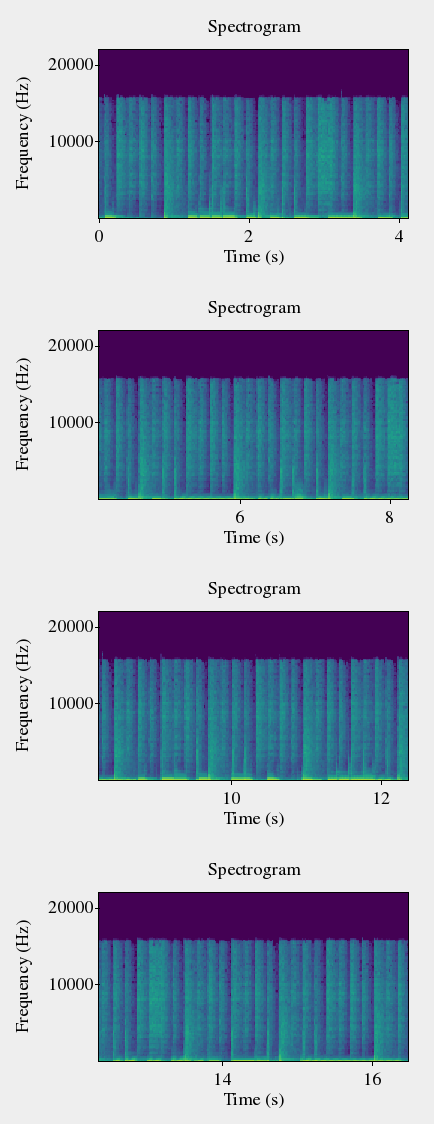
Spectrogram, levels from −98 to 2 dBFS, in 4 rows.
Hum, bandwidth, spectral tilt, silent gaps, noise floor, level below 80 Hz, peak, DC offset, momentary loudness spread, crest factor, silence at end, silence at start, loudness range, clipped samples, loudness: none; 16 kHz; -7 dB/octave; none; -40 dBFS; -26 dBFS; -2 dBFS; under 0.1%; 6 LU; 16 dB; 0.05 s; 0 s; 2 LU; under 0.1%; -20 LUFS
